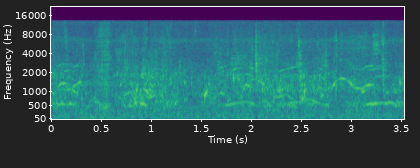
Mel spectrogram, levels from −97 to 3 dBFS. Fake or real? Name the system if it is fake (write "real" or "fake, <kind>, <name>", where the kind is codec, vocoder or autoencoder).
fake, vocoder, BigVGAN v2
